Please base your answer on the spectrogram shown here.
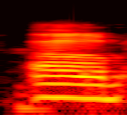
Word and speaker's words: Itui: Itui, An Adventure to the End of the World.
